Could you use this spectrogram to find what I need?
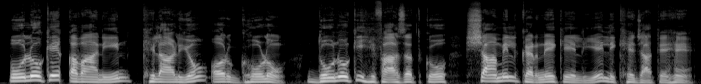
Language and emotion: Urdu, neutral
